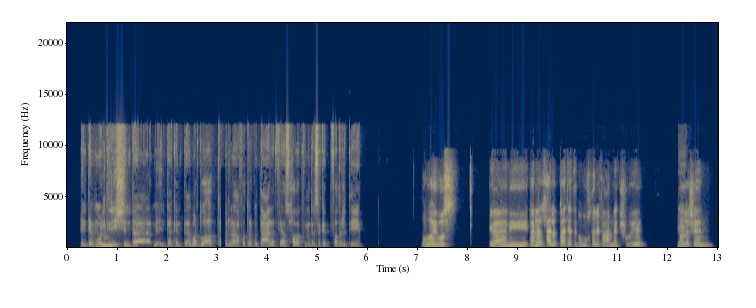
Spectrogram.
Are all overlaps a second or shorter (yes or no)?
yes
